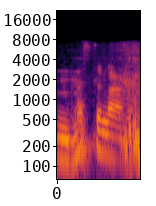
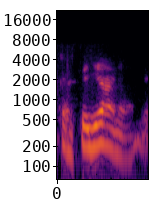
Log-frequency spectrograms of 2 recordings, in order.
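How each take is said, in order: First: The double L sounds like a plain L. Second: The double L sounds like a Y. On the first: The speaker calls it wrong. "La dos L la pronuncia como una sola L" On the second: The speaker calls it right. "yo siempre les corregía"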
